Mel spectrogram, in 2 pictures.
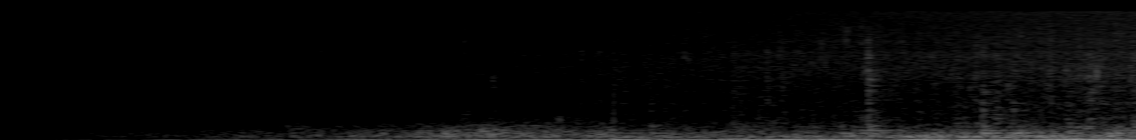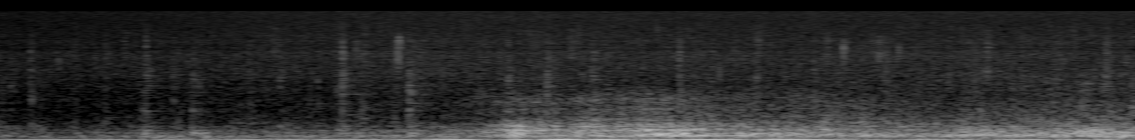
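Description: Thunder rumbles low and grows louder.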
